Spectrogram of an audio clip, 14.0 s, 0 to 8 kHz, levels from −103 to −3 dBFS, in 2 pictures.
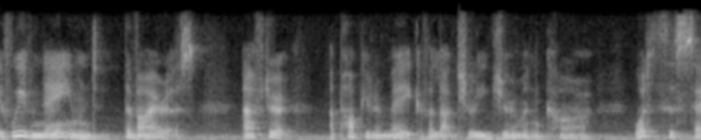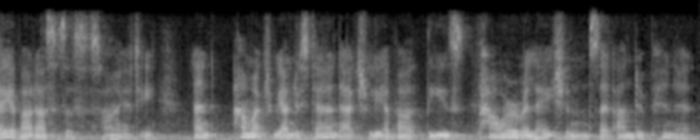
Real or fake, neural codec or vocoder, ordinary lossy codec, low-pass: fake; vocoder, 44.1 kHz, 80 mel bands, Vocos; AAC, 48 kbps; 7.2 kHz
